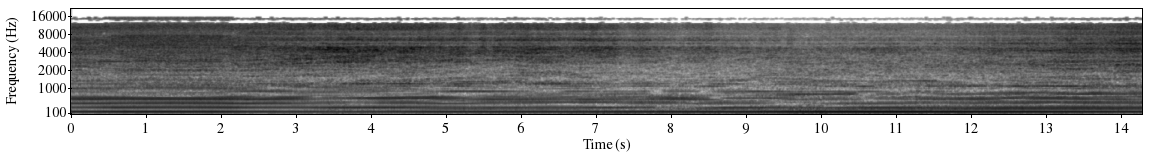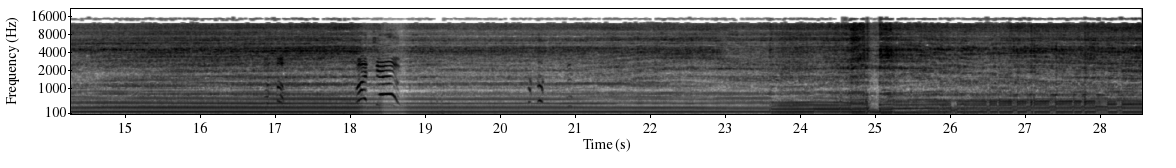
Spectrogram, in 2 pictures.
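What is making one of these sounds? A car engine runs loudly with a steady, rough drone.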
